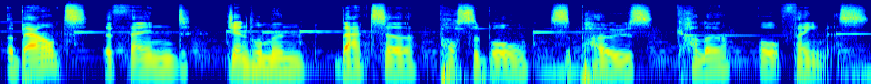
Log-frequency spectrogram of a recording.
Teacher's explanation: Or the schwa, is the mid-central vowel and the most common vowel in the English language. Despite not having any fixed representation in writing, can basically be any vowel-like letter you imagine, as you can see in words like about, offend, gentleman, batter, possible, suppose, colour, or famous.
